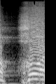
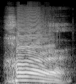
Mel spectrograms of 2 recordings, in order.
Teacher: 자, 반모음 R이 영어에서는 완전 묵음입니다. 그러니까 모음 다음에 R이 영국식에서는 어떻다고요? 완전 묵음. 아예 발음을 안 해버려. 그러니까 하고 끝나버리는 거지. · 근데 R을 두게 되면은 어떻게 되냐면 그 혀가 중간에 이렇게 떠 있지 않고 감겨서 올라오는 거예요. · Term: 영국식 발음, 세미사일런 R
